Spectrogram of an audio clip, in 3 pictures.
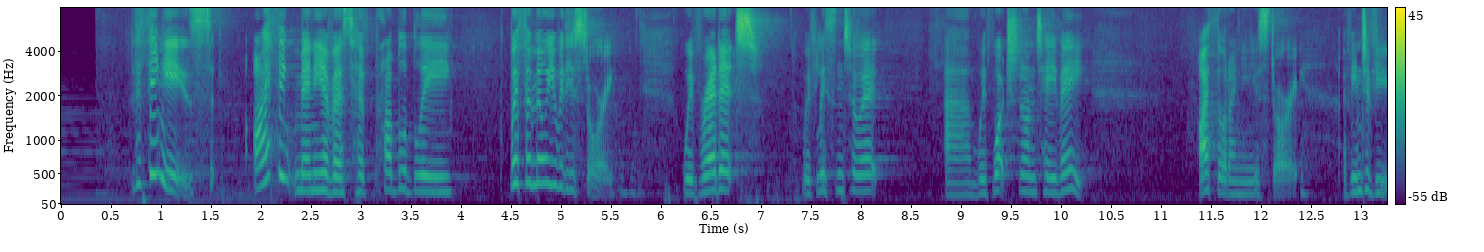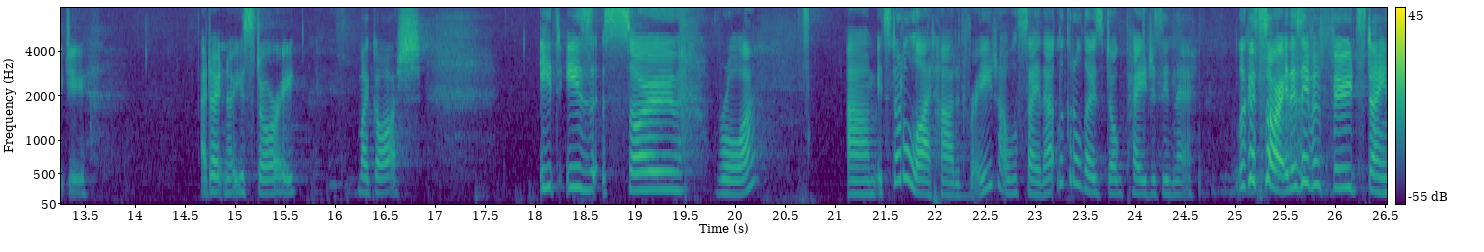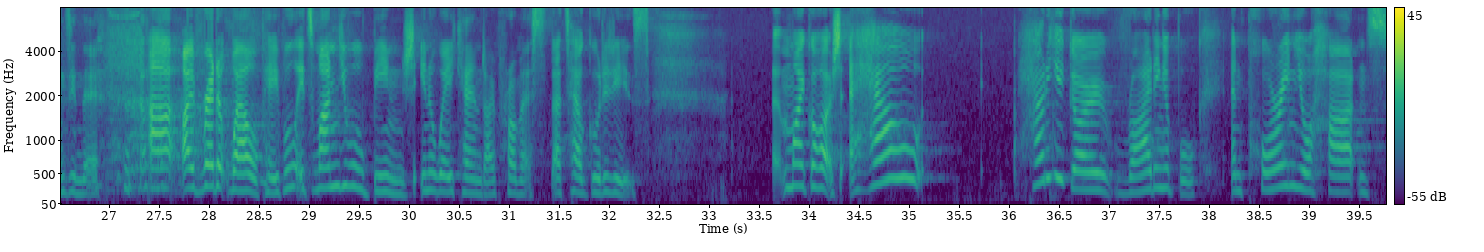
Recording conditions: live audience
